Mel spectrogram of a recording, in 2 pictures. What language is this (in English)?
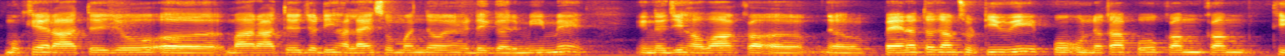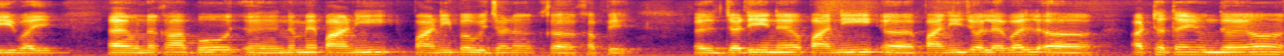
Sindhi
